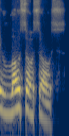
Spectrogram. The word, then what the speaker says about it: Los Osos: it's the Los Osos we say Los Osos Los Osos okay in Spanish would trans you translate to the bears but in in our case we're referring to the soil series uh Los Osos which is a relatively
